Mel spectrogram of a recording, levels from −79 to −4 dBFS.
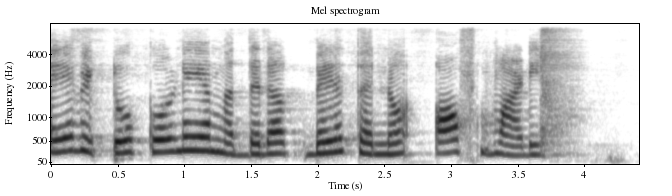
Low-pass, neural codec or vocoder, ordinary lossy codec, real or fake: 7.2 kHz; codec, 32 kHz, 1.9 kbps, SNAC; none; fake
